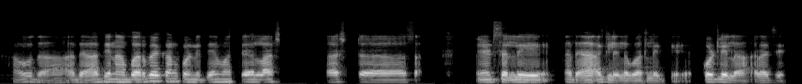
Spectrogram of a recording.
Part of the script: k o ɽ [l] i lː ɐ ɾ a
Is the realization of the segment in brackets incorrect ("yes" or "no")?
no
